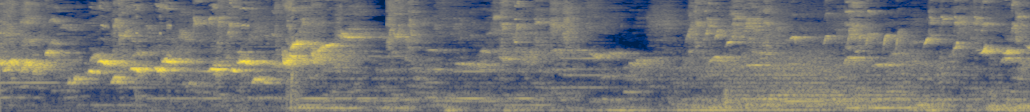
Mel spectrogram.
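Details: Eleven-month-old white-rumped shama singing a lyrebird imitation: varied, loud whistled and chattering phrases in quick succession for the first four seconds, then softer scattered notes over a low background rumble.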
